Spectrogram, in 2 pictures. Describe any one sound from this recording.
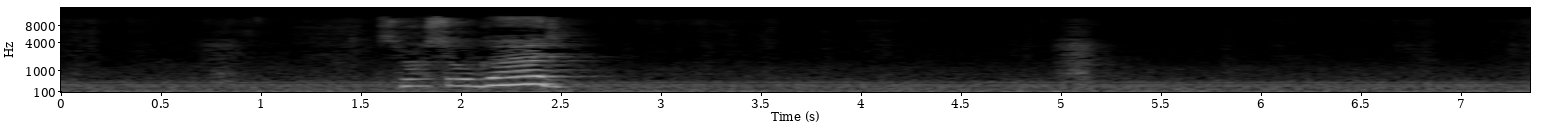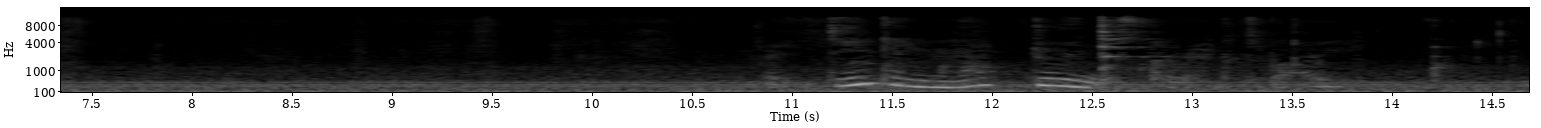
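A spoon stirs and scrapes in a glass bowl.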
